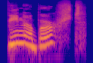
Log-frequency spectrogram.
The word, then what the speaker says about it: Beinn a' Bhùird: So, we've got Beinn a' Bhuird, I think is how you pronounce it, which is a mountain in the Cairngorms.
